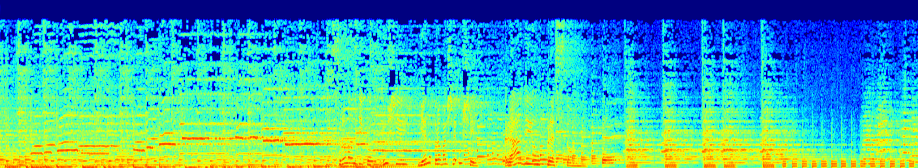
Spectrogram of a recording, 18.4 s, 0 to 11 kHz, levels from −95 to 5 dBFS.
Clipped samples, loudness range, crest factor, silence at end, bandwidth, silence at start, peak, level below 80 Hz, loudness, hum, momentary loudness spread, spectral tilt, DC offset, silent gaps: under 0.1%; 4 LU; 14 dB; 0 s; 10 kHz; 0 s; 0 dBFS; -28 dBFS; -15 LUFS; none; 7 LU; -5.5 dB/octave; 0.4%; none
